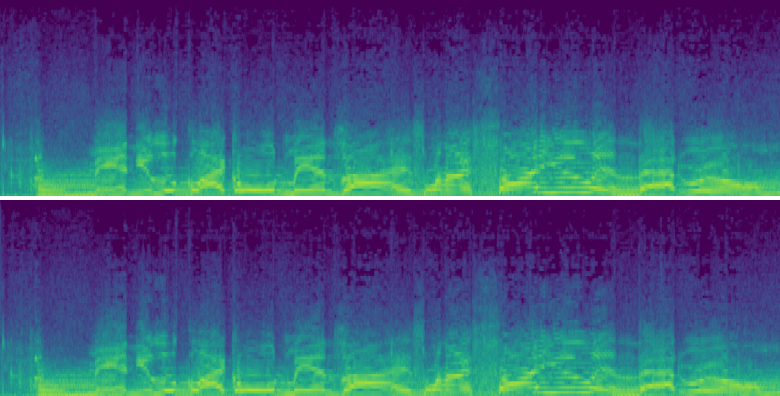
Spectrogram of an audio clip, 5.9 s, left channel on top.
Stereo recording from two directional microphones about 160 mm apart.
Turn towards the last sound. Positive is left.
turn(degrees=-25)  # may be behind; listen again after turning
